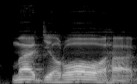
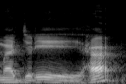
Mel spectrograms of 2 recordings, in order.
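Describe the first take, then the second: First: The vowel after r is a plain open a. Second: The vowel after r is tilted toward e. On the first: This is another transmitted reading of the verse. "fathah tanpa ada imalah" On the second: This is one transmitted reading of the verse. "dimalahkan majriha"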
